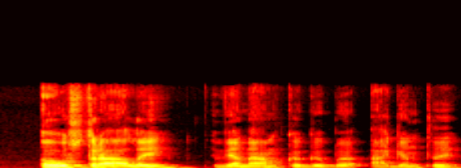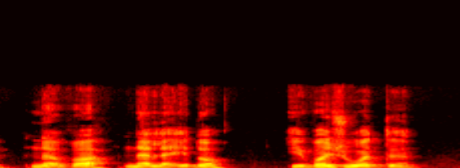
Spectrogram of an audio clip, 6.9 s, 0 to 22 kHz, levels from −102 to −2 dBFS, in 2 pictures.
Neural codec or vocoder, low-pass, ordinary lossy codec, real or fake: none; 10.8 kHz; MP3, 96 kbps; real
